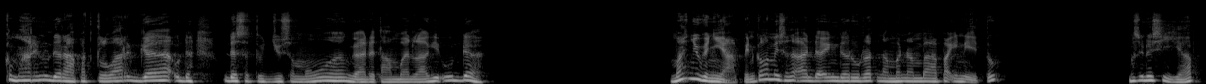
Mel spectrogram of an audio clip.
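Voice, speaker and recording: A man's voice: on the high side, lively intonation, moderate pace, pauses often, a little mellow, lightly acted. A man acting an exasperated, protective young fiancé in a boyfriend ASMR roleplay, pleading and scolding informally. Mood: weary, frustrated. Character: exasperated, protective young fiancé arguing before his wedding. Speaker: voice actor. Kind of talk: boyfriend ASMR roleplay, one-sided dialogue.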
